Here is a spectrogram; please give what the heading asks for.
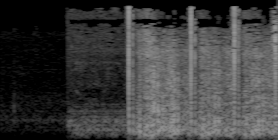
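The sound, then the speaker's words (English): Airstrikes hitting northern Gaza at night: a sudden deep rumbling roar swells up and stays loud, with a few sharp cracking blasts punching through it. No voices are heard. “I do want to show you what it was like last night as those airstrikes targeted the northern part of Gaza.”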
